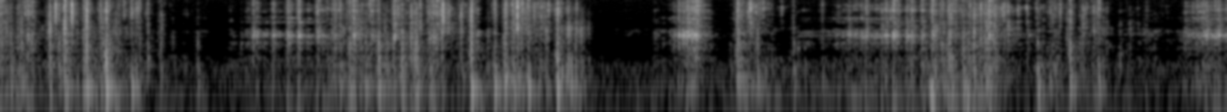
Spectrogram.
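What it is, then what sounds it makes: Glittery bar soap being carved. An oval white soap bar with a gold glitter coating is carved with a utility knife blade, and crunchy flakes fall away. Bursts of dry, gritty scraping and crunching come in uneven runs separated by short pauses.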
